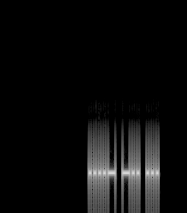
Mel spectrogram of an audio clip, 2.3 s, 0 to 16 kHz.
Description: Morse code, heard as a keyed tone, about 42 wpm, 690 Hz. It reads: 4DS
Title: Three Challenging Letter-Number Combinations 40wpm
